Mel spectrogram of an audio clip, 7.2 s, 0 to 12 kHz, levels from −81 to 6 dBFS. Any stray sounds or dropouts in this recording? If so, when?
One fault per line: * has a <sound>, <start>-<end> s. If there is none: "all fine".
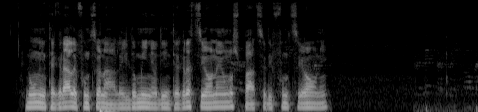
all fine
